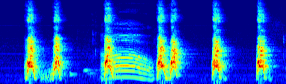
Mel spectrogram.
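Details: Havashu dog barking at something: quick paired and single sharp barks, broken by a long drawn-out whining howl that rises and then falls, followed by more evenly spaced barks.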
